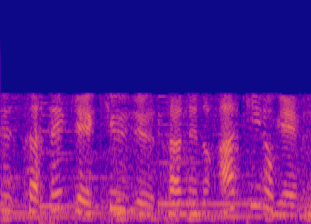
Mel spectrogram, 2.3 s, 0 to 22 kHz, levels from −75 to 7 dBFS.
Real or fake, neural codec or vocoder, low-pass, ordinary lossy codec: real; none; 7.2 kHz; AAC, 16 kbps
